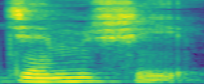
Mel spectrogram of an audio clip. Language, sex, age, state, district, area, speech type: Malayalam, male, 30-45, Kerala, Palakkad, urban, spontaneous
